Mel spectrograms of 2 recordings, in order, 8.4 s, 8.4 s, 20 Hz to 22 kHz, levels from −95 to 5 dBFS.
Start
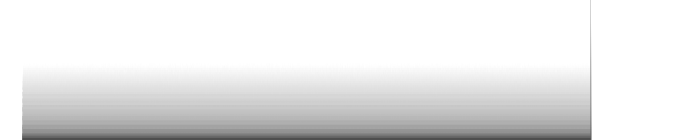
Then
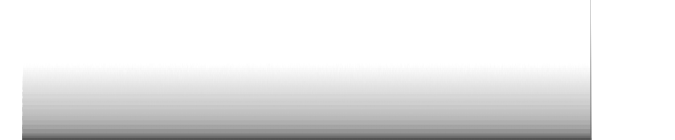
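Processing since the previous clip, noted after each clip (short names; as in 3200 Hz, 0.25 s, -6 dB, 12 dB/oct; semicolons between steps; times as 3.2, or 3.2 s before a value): bell 100 Hz -3.5 dB 1.7 oct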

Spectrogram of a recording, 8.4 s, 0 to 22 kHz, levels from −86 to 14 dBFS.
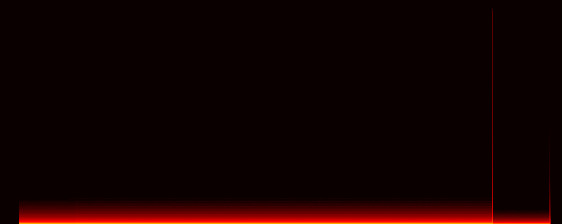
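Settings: echo 0.859 s -9.5 dB; gain +2 dB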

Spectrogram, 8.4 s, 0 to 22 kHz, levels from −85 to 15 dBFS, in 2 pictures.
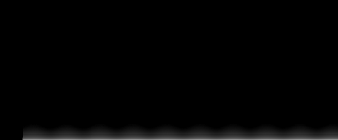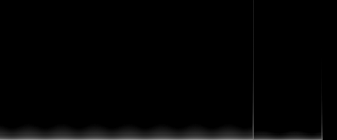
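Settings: tremolo 2.4 Hz, depth 46%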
